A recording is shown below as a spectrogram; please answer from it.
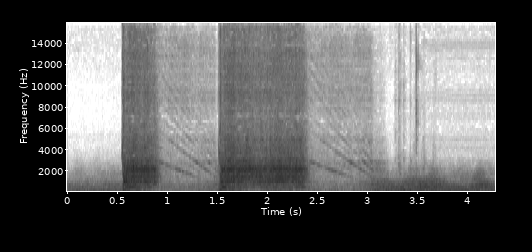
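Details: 2002 Ford F-150 XLT 4.2L V6 automatic 2WD won't start: short bursts of grinding/whining when cranked, starter seemingly not fully engaging the flexplate; starts only after the crankshaft is turned manually with a ratchet.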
